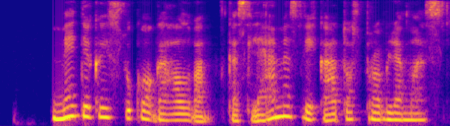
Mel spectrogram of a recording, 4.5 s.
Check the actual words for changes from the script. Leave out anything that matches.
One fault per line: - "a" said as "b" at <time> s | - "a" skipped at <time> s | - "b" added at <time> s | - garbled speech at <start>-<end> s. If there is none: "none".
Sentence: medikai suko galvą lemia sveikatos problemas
- "kas" added at 2.3 s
